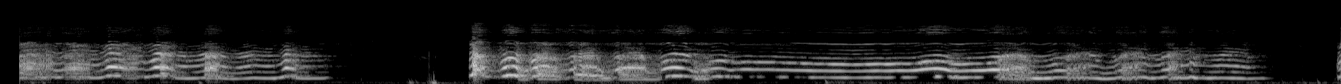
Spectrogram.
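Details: A pet wolfhound complaining: wavering, moaning howls rise and fall for about three seconds. After a short silence comes one long, sustained, yodelling howl of about eight seconds with pitch wobbles, ending in quiet.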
